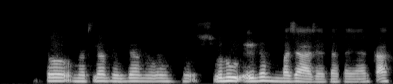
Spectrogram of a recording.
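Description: No technical faults can be heard in this speech recording, so there are none to describe in time order.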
